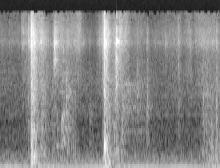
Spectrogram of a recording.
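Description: Two short knocks about a second and a half apart over a steady low hum, as a man's leg is bent and moved on a padded treatment table.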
